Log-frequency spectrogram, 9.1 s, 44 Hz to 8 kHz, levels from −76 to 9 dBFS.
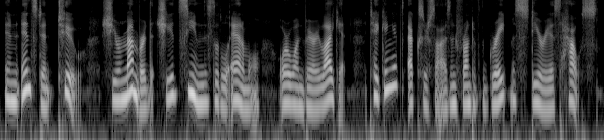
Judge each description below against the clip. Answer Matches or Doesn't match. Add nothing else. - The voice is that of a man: Doesn't match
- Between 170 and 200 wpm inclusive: Matches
